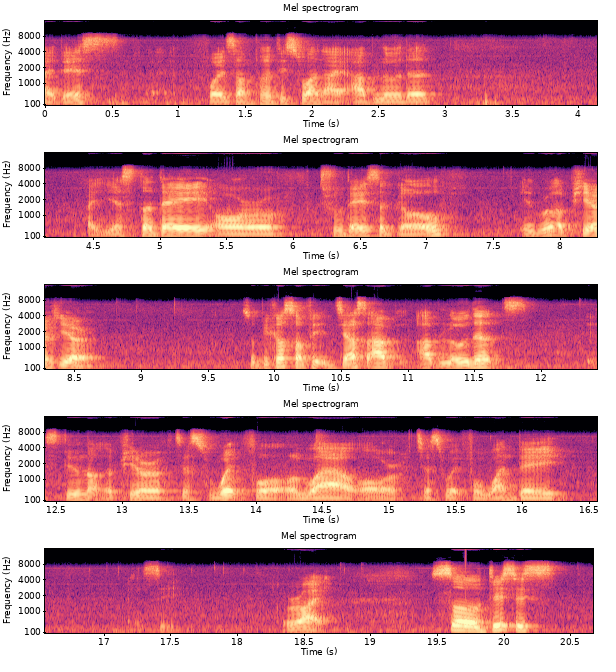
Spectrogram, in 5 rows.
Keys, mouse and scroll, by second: 17.3 click, 18.7 click, 20.5 click.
